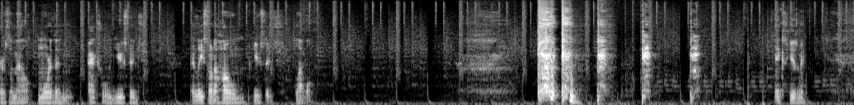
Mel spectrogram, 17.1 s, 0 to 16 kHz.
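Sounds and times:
quiet background music: 0.0 - 17.0
man coughing: 10.8 - 13.2, 13.8 - 14.2.

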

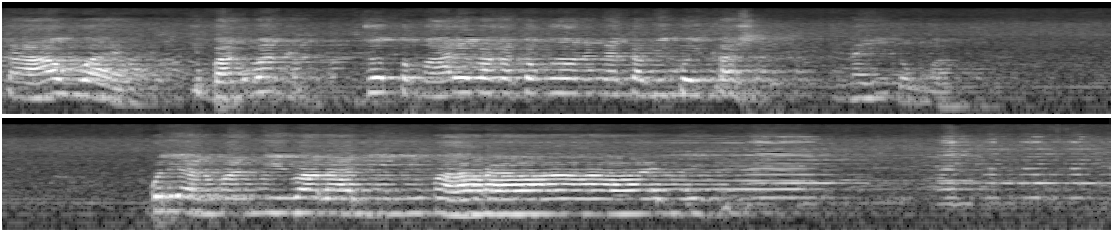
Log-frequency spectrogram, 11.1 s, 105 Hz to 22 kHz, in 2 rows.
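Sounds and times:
man chanting amplified: 6.3 - 9.6
harmonium held notes: 8.7 - 11.0.

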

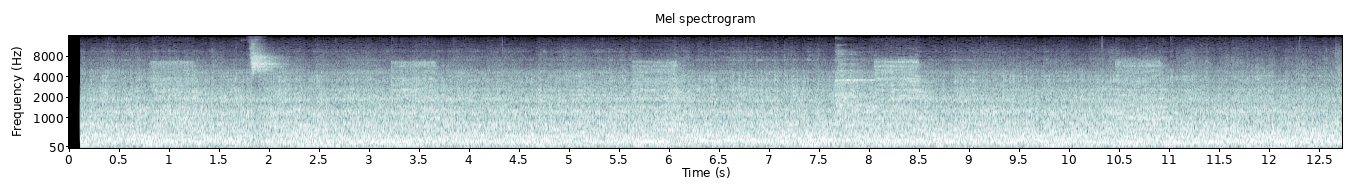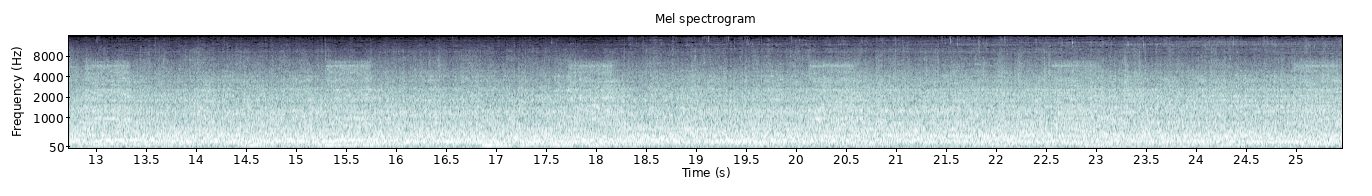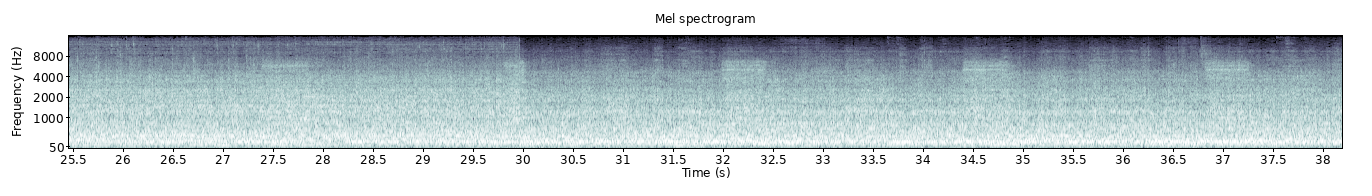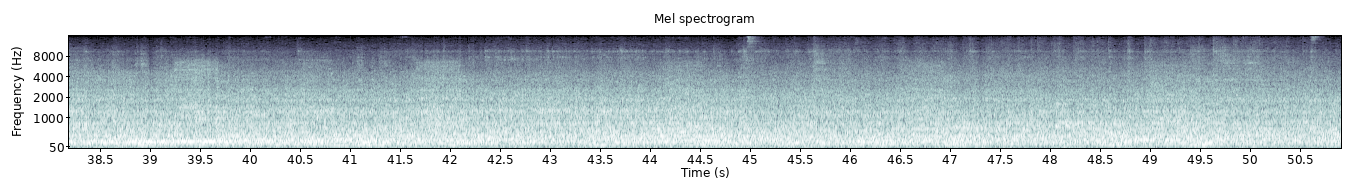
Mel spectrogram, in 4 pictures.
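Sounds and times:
machine tools running: 0.1 - 50.9.

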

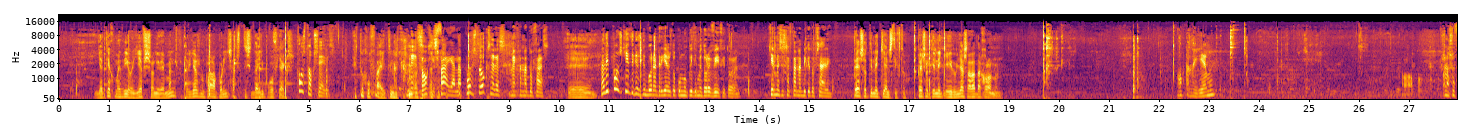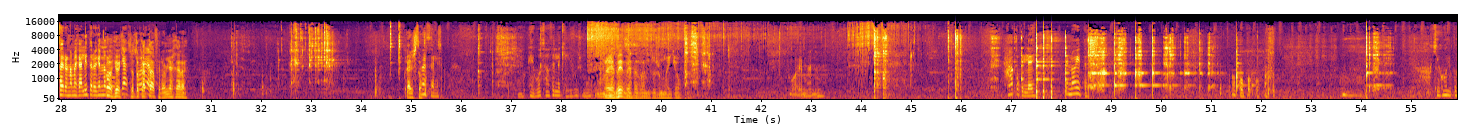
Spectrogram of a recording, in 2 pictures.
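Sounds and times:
metal utensil scraping frying pan: 0.2 - 5.1, 36.3 - 37.3, 38.6 - 41.7, 45.7 - 51.9, 54.1 - 54.8
metal utensils clinking on dish: 0.3 - 6.0, 16.0 - 18.4, 19.7 - 20.4, 22.5 - 25.3, 31.4 - 33.8, 34.5 - 35.2, 36.3 - 37.2, 43.7 - 52.3, 54.1 - 54.7
metal spoon clinking on pot: 0.5 - 4.8, 45.7 - 51.9, 54.1 - 54.7.

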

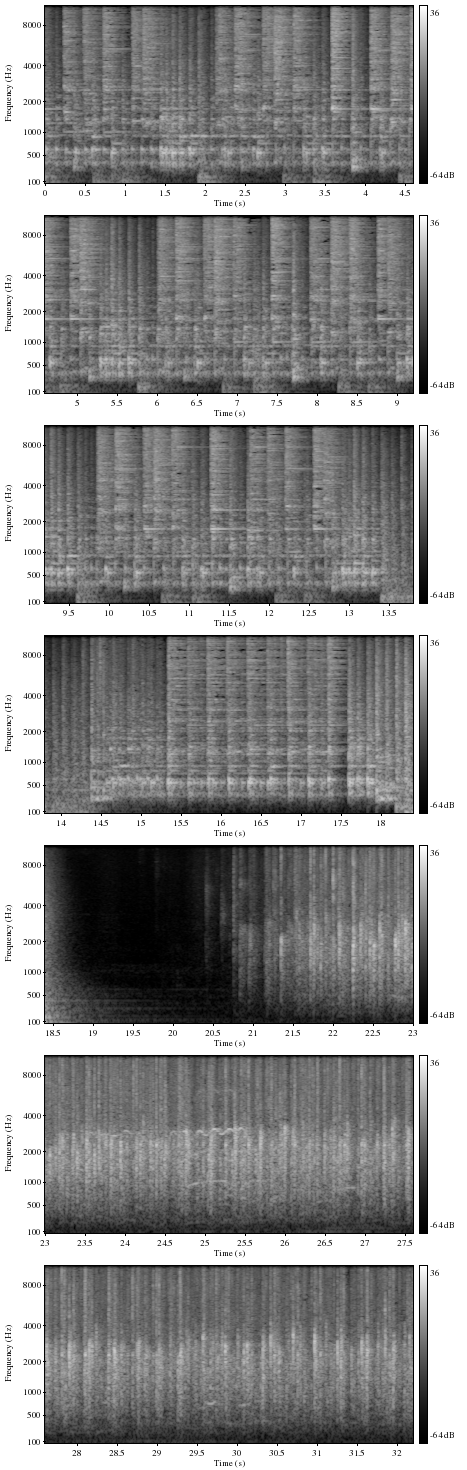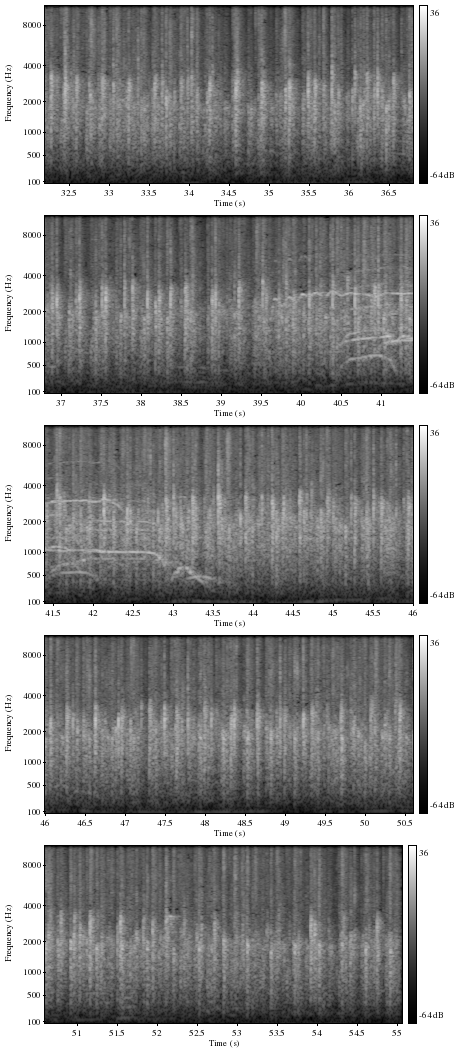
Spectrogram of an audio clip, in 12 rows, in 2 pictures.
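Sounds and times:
audience applauding: 20.5 - 55.0
person shouting cheers: 40.4 - 43.6.

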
